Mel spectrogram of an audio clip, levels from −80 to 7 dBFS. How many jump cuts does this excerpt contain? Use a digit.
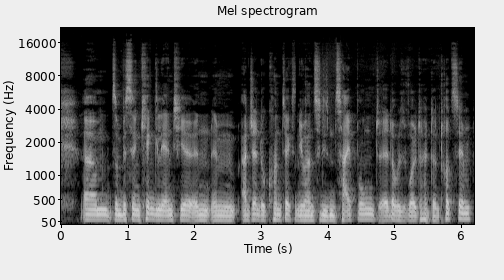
2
